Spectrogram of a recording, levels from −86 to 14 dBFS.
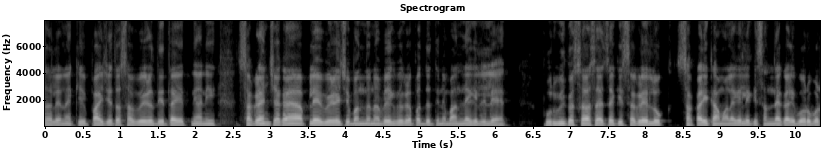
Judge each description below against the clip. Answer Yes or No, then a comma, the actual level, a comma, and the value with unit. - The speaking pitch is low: Yes, low, 110 Hz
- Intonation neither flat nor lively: No, narrow, 1.6 semitones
